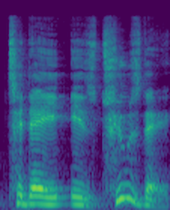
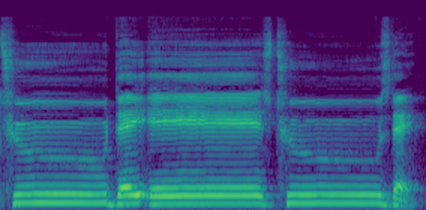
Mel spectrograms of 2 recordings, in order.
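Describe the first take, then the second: First: Each word's first vowel has normal length. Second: Each word's first vowel is drawn out long. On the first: "instead of saying today is Tuesday" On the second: "you lengthen the first vowel of every word"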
